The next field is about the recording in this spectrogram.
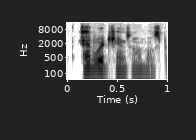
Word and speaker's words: Edward James Olmos: james edward Olmos or uh, however i pronounce his name james a, James Edward oh, Edward James Olmos bro.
